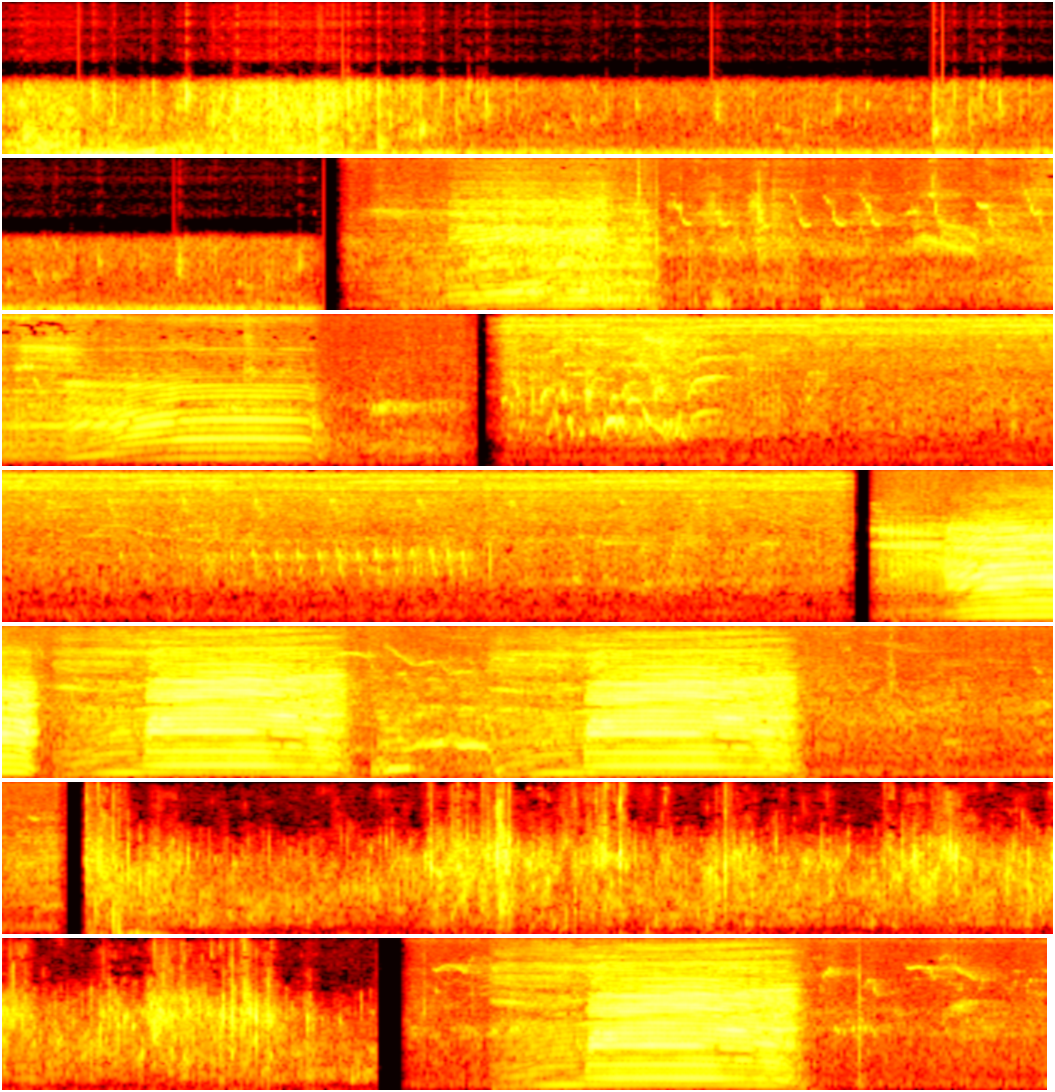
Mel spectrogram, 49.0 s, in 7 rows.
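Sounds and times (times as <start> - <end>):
cows mooing long and loud: 9.4 - 11.4, 13.8 - 16.2, 26.8 - 33.4, 45.3 - 47.4.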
